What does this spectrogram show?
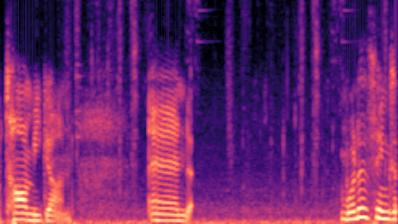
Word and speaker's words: Tommy gun: I know some of you going to get mad at me for saying Thomas Gun, so I'm going to say it right now. Tommy gun.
